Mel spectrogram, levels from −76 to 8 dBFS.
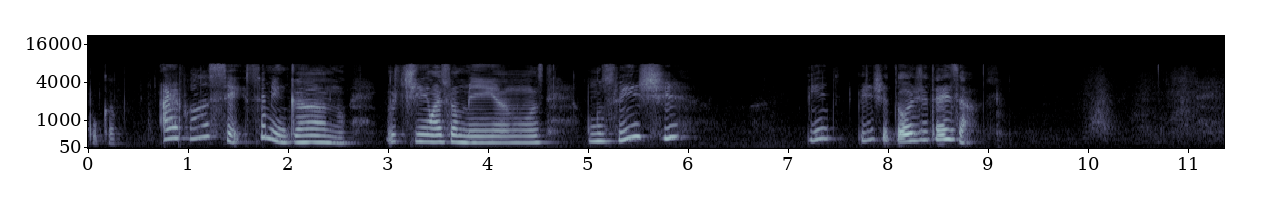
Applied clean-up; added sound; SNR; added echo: none; none; none; none.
